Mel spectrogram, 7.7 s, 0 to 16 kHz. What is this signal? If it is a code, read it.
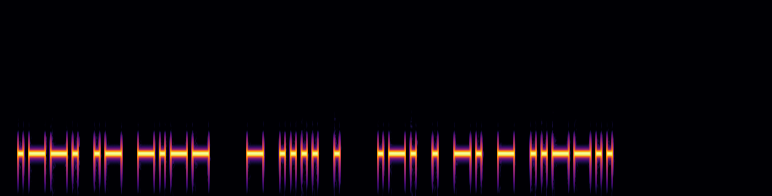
Morse code, heard as a keyed tone, about 22 wpm, 700 Hz. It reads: PAY THE RENT?
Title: Sentences from Top 1000 Words - Review Part 5 - 22wpm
